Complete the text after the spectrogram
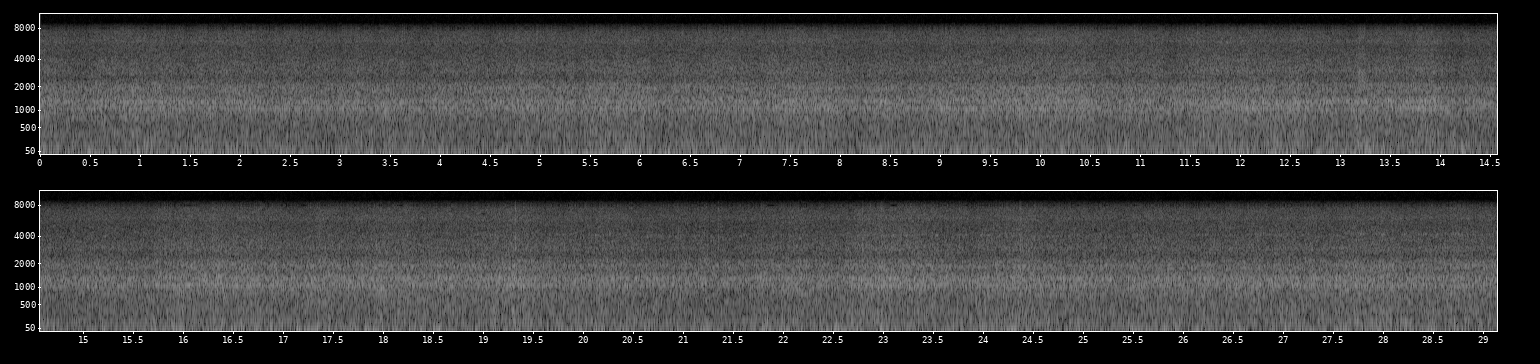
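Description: A car engine hums at a steady speed.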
